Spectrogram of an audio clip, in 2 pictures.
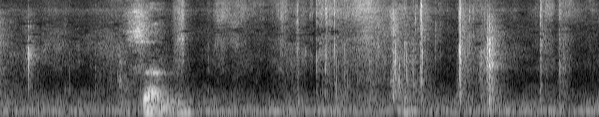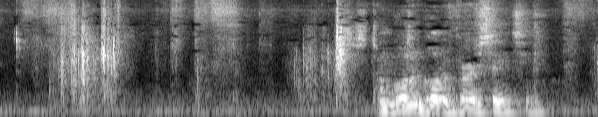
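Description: A man speaks briefly and calmly close by.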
